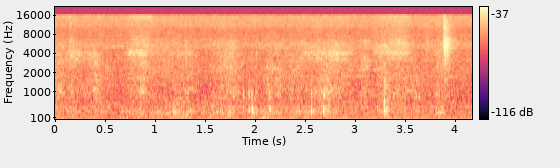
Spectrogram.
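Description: Near silence: room tone, with a few faint soft ticks of people chewing shortbread.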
